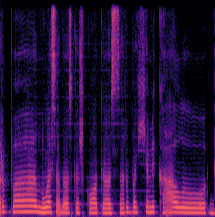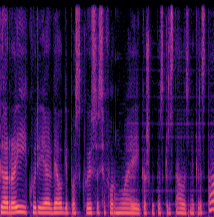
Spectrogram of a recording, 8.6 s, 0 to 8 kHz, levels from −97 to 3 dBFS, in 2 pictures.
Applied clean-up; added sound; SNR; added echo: neural separator model SepFormer DNS4.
